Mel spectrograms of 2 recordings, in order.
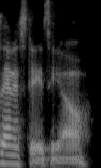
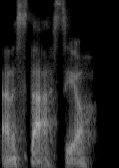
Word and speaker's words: Anastasio: Well, how would you say it if I wasn't in the room? You would make it more Stasio. – Italian. Yeah. That's probably the proper way to say it, but he says Anastasio, but his people, his legacy would probably prefer if it was Anastasio.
